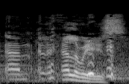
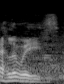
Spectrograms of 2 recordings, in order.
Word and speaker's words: Eloise: Well, the other exciting thing, of course, Richard, is that Louise's grandfather, whose name is... – Sorry, you got my name wrong. – Eloise. Well, Eloise, Louise, I've just missed out one vowel, for goodness sake.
